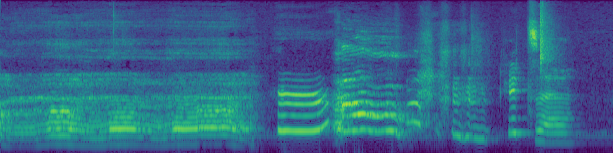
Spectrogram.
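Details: Dog singing on command at home: a long quavering howl, then short rising yelps and a quick run of yips and whines, over a constant hum.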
